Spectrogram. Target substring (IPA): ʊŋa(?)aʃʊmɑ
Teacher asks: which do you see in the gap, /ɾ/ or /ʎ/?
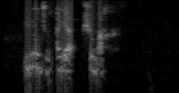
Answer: ʎ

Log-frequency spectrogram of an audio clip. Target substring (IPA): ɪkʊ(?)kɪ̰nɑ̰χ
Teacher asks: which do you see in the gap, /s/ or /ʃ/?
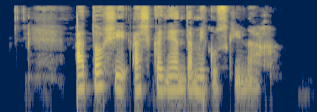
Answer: s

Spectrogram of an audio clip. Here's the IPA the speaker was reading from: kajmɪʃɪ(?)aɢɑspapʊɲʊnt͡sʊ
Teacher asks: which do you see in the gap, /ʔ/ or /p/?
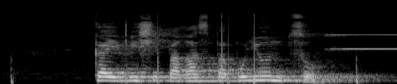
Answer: p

